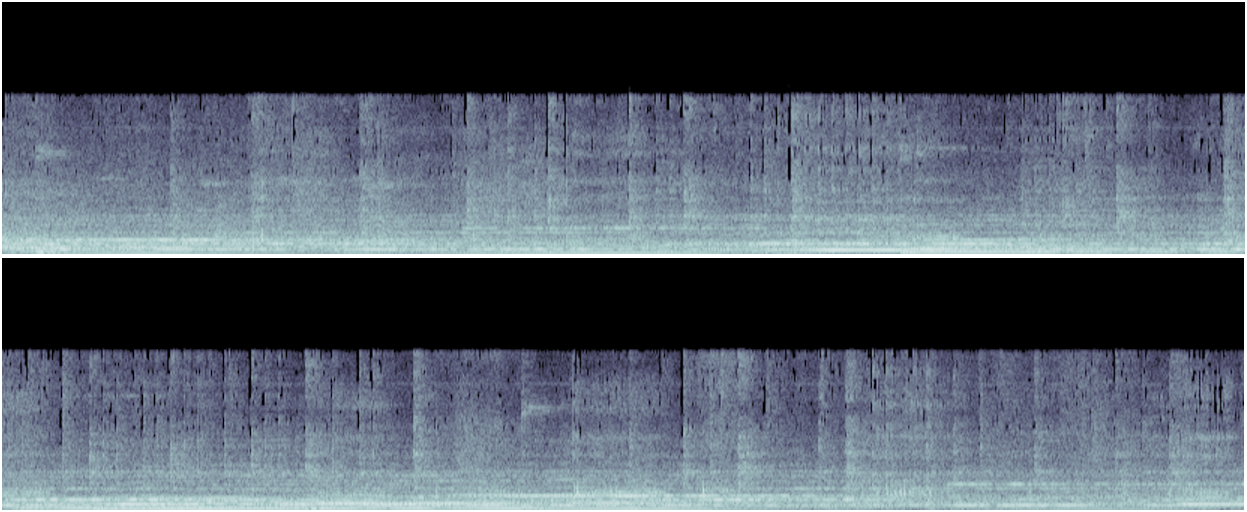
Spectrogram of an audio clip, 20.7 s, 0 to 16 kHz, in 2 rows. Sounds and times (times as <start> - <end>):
Music: 0.0 - 20.7.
